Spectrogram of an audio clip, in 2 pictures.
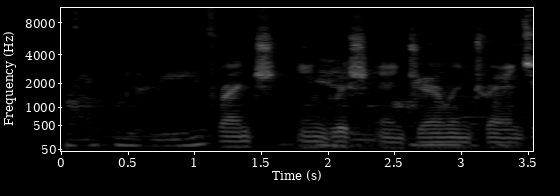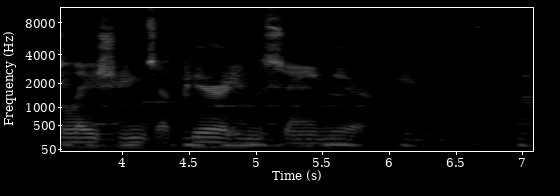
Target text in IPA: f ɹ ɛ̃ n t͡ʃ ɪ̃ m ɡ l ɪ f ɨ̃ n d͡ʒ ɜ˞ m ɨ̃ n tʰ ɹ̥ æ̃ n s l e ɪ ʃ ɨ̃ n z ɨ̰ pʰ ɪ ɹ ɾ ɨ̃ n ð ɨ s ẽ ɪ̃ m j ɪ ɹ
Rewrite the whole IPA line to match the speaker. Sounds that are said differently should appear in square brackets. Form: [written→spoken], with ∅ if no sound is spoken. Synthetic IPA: f ɹ ɛ̃ n t͡ʃ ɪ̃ [m→ŋ] ɡ l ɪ [f→ʃ] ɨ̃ n d͡ʒ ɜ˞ m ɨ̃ n tʰ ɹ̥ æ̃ n s l e ɪ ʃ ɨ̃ n z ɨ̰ pʰ ɪ ɹ ɾ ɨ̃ n ð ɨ s ẽ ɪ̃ m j ɪ ɹ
